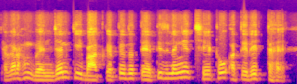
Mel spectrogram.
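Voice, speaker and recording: A man's voice: on the high side, normal speed, mellow. A man teaching a grammar lesson for an exam, explaining step by step and answering his own questions.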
